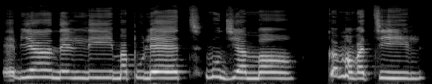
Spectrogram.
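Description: A woman's voice: high voice, level tone, takes it slowly, voice pushed up. A woman reading an audiobook, voicing a malicious, cruel dwarf man who barks orders and taunts with mock sweetness. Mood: mock-sweet.

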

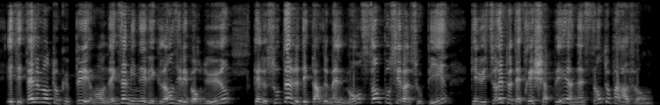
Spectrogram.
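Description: Audiobook narrator, classic novel, lively intonation, husky voice. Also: medium pitch.

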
